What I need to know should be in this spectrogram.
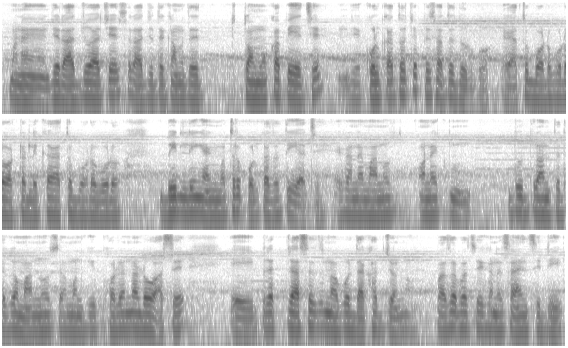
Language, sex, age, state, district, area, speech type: Bengali, male, 30-45, West Bengal, Purba Bardhaman, rural, spontaneous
